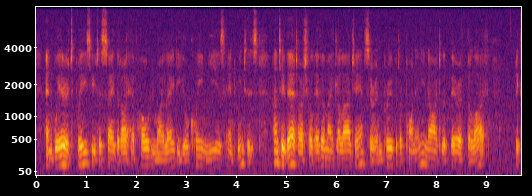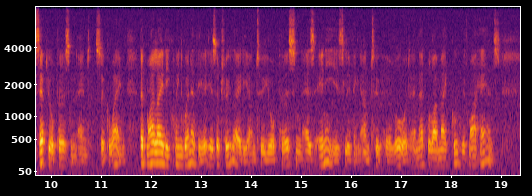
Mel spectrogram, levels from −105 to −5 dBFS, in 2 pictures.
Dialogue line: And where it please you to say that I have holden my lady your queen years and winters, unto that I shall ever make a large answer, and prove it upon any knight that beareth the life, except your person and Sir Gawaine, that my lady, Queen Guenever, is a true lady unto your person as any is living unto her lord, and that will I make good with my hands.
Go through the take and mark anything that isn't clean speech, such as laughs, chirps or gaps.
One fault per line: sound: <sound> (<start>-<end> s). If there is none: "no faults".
no faults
